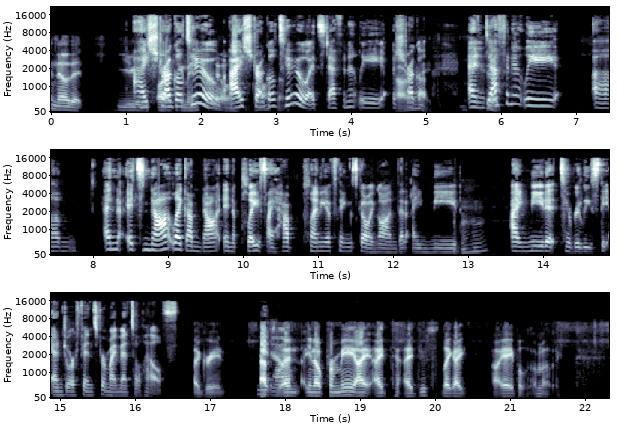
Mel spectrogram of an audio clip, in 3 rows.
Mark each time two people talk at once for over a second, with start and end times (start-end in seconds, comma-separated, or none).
1.1-3.2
